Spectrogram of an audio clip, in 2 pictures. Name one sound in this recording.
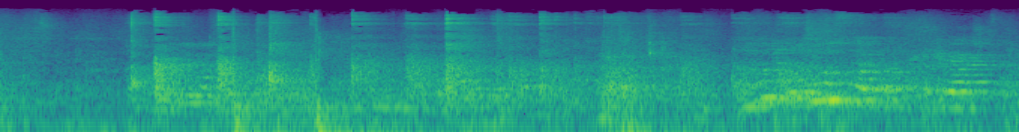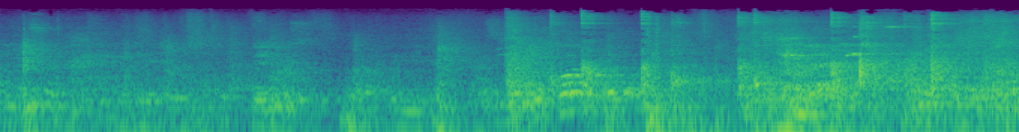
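A table tennis ball clicks back and forth on paddles and a table in an echoing hall.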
